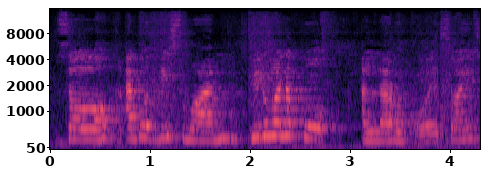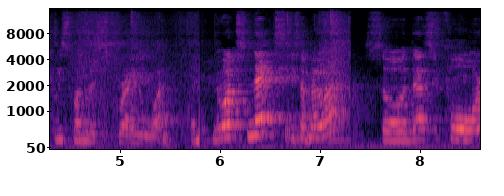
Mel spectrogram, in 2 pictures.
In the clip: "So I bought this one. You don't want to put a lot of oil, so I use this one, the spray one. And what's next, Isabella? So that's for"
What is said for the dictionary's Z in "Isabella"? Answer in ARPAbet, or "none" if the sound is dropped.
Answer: S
